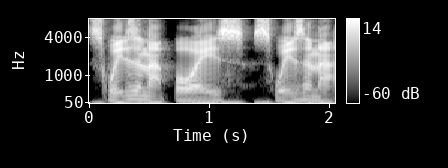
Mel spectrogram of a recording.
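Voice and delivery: canned promo delivery, like a talking beer bottle. Recalling a beer promotion's talking stubby holder: Shane Warne impression. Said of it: "Shane Warne's voice comes out and it's like".

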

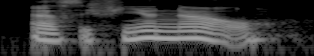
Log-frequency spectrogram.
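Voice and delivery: ordinary delivery

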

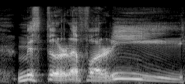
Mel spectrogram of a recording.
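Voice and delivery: failed put-on German accent drifting into French. A speaker attempts a german accent that keeps coming out french: failed german accent. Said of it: "I try to do German and there's French".

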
